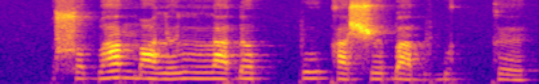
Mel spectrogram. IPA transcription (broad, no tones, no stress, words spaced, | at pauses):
sˤʏba ŋ͡mɑlʏlːa ɗə pːuka ʃʏɓabʏ bəkːʏ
